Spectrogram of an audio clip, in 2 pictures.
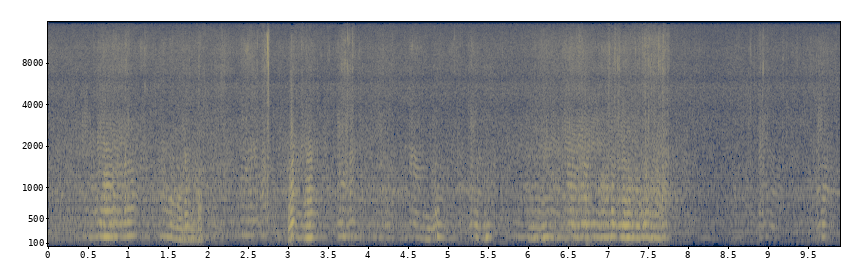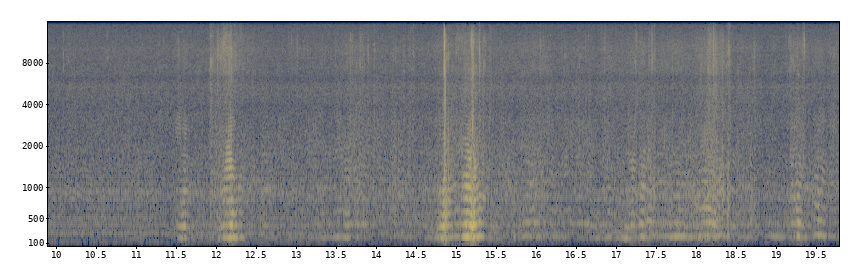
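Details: Inside a honey bee hive, a continuous low droning hum rich in overtones, louder for the first seven seconds, then quieter, with sharp short surges at intervals as bees move near.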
